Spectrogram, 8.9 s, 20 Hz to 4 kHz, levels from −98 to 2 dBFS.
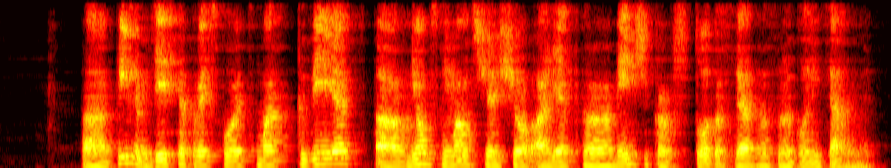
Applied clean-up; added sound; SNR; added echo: neural mask model DeepFilterNet 3.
